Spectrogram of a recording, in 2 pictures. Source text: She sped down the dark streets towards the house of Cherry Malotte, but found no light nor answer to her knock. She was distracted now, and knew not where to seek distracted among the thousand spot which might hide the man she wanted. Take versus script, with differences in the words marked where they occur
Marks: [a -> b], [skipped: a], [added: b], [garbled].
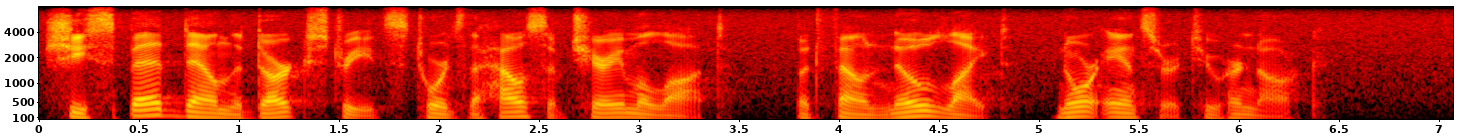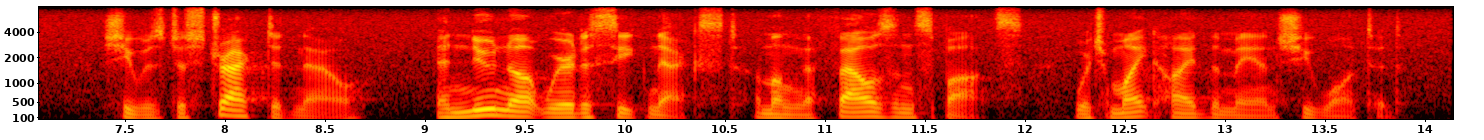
She sped down the dark streets towards the house of Cherry Malotte, but found no light nor answer to her knock. She was distracted now, and knew not where to seek [distracted -> next] among the thousand [spot -> spots] which might hide the man she wanted.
